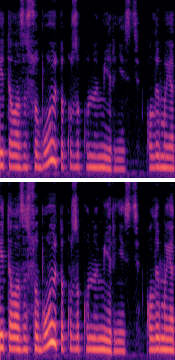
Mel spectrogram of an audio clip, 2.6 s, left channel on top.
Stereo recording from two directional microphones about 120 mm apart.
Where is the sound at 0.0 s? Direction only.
40° right (ahead or behind).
